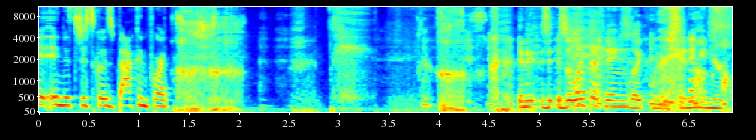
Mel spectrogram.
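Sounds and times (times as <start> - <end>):
speech: 0.0 - 1.9, 3.8 - 6.9
person vocally imitating loud human snoring: 1.4 - 2.2, 3.8 - 4.5
laughter: 4.3 - 6.9.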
